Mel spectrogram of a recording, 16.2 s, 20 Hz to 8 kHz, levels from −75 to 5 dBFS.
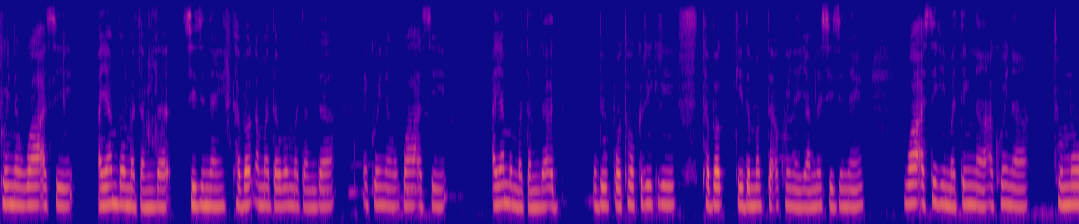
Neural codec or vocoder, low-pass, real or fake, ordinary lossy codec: none; 7.2 kHz; real; none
